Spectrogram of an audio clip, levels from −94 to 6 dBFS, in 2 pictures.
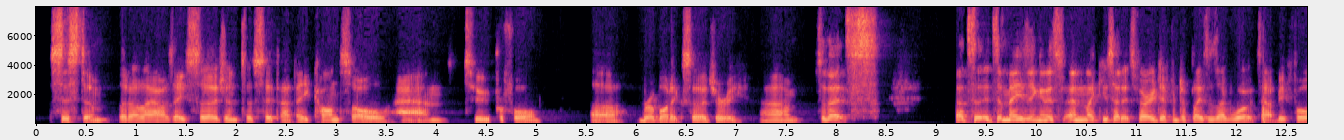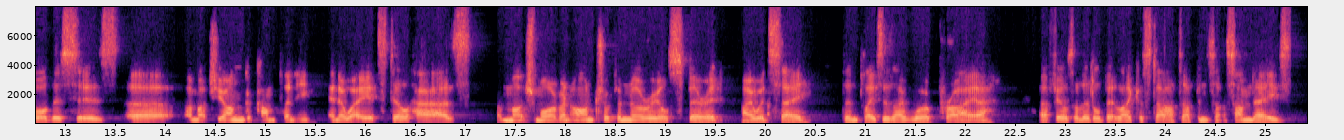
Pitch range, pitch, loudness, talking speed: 100-115 Hz, 105 Hz, -16 LUFS, 180 wpm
